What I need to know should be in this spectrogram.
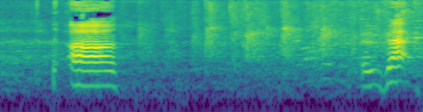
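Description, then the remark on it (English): An audience applauds in a steady wash of clapping, mixed with murmuring voices and a short, loud tonal cry or cheer near the start. “Those applause I accept, especially for Paul Robeson.”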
